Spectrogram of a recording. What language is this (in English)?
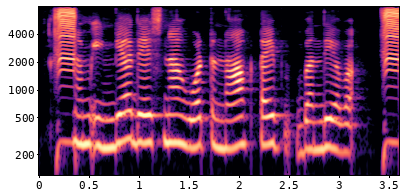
Kannada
